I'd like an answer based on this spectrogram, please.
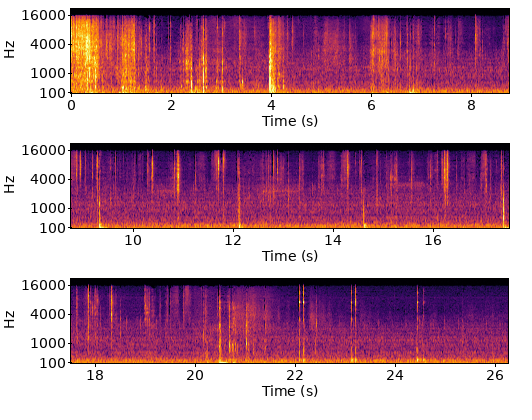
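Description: Trading cards and a foil pack wrapper being handled: scattered crinkles, rustles and light taps, with louder crinkling near the start and again about twenty seconds in, over a steady low hum.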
